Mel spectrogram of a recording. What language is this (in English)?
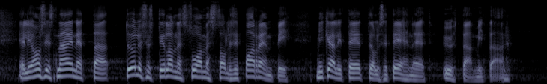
Finnish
